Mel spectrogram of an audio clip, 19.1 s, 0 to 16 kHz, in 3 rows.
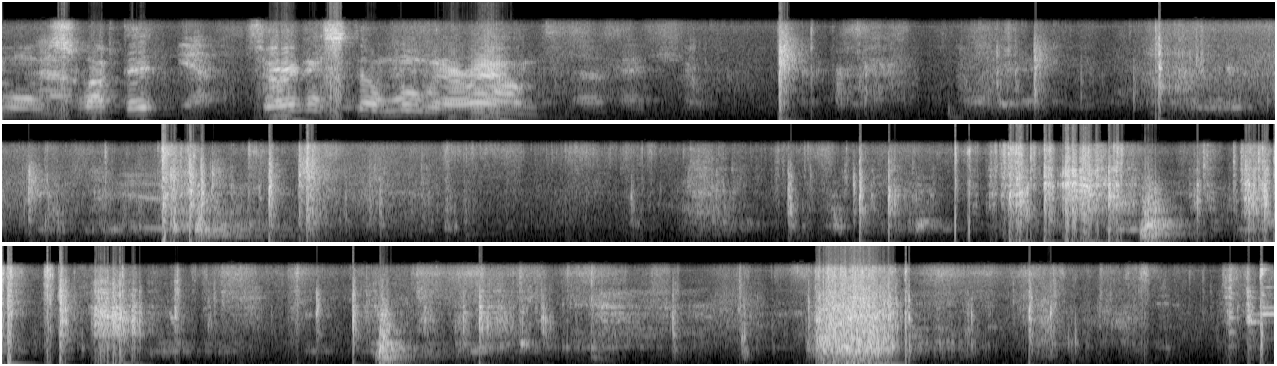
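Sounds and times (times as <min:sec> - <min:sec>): scraping inside chimney flue: 0:00.0 - 0:19.0
sharp clicks and rustling: 0:09.4 - 0:19.0.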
